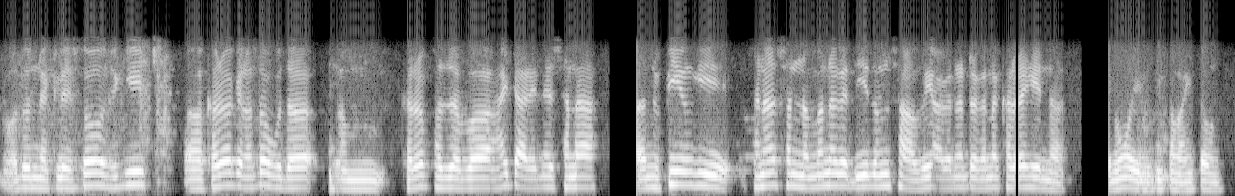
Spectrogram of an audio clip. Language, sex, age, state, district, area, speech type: Manipuri, male, 30-45, Manipur, Kangpokpi, urban, conversation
